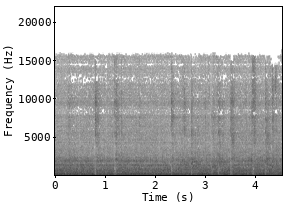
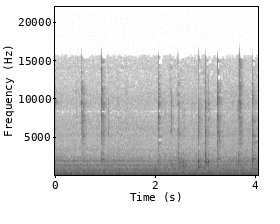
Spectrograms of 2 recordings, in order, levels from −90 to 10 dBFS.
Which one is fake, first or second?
first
